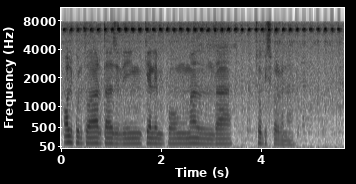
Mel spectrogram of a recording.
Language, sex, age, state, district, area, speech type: Nepali, male, 45-60, West Bengal, Kalimpong, rural, spontaneous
